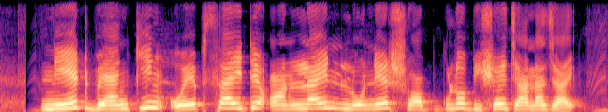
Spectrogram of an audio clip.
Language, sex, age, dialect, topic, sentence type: Bengali, female, 18-24, Northern/Varendri, banking, statement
